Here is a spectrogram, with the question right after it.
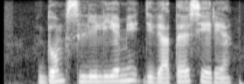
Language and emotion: Russian, neutral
